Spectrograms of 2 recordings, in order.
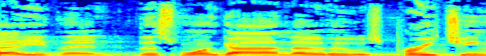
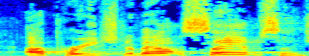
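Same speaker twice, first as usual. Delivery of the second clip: higher, defensive protest about Samson; mock indignant insistence; 8 semitones higher than usual. Husband protesting to his wife, mildly indignant.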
